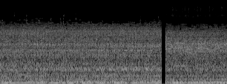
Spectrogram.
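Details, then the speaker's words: Car idling after misfire repair: steady even idle, smooth low hum, no stumbles or shakes; no misfires in live data, code scan clear, earlier rough vibration gone. "And before, earlier, the car had rough engine vibration, but now it's stopping. Code scan is clear, and the fire is gone."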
